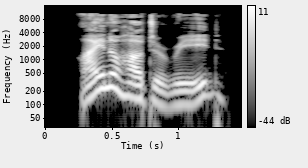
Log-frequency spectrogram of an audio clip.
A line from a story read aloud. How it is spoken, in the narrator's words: Peter told them eagerly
